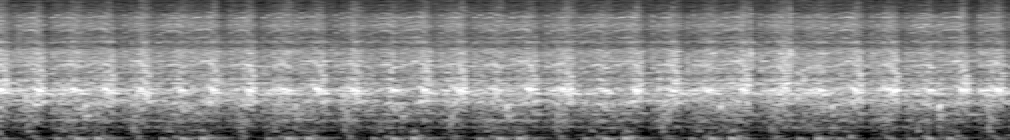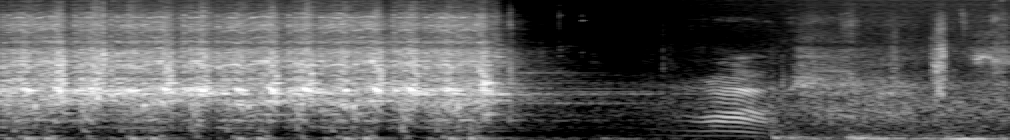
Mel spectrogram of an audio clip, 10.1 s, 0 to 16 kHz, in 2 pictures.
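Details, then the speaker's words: Mitsubishi K3D diesel on a Ransomes Bobcat mower, first start attempt after 9 years, glow plugs skipped: steady cranking at about two compression beats a second, never fires; flooded with too much fuel. "he's getting too much fuel ah it wants to go so bad you can tell"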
